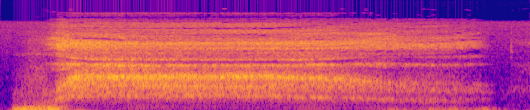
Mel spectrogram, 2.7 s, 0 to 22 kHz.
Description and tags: dragon roar breathy 3
Dragon sound created for a production of Shrek. Recorded and distorted the voice of the actress playing the dragon using Audacity.
creature, vocalization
